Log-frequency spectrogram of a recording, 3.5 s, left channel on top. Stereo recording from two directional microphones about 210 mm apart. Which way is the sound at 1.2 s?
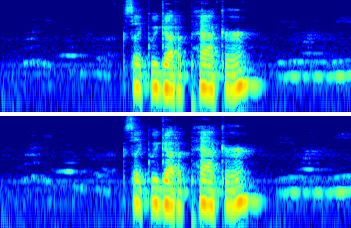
25° left (ahead or behind).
